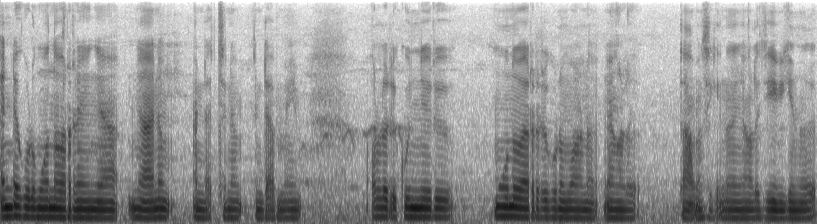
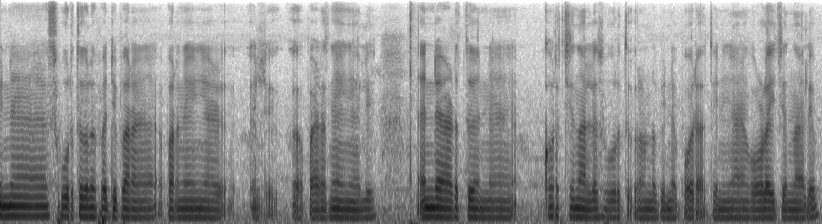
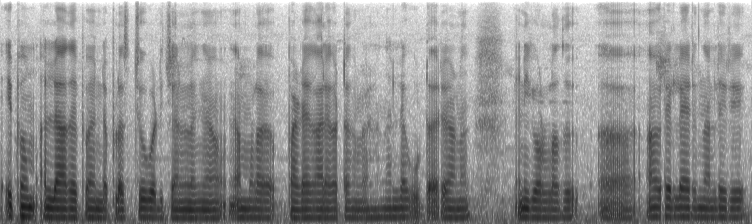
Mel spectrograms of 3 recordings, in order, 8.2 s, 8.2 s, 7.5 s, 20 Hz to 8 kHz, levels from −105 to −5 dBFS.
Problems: low volume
